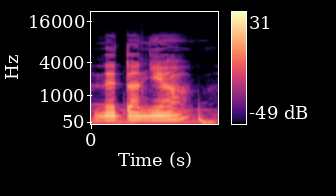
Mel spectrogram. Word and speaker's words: Netanyah: My name is Netanyah, and that is spelled N-E-T-A-N-Y-A-H, Netanyah.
